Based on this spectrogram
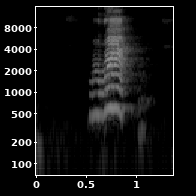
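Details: Talking pet parrot repeating "mummy": one harsh, nasal, harmonic-rich word swelling to a loud middle then fading, set in a quiet room.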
